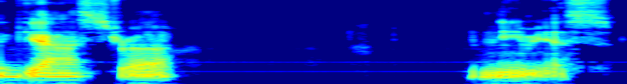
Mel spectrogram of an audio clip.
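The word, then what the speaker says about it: gastrocnemius: calf muscle is called the gastra anemius with a silent c okay now a little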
